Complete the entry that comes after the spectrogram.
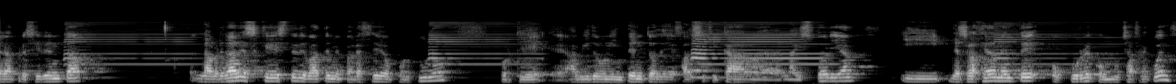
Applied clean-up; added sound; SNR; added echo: classical method WPE with log-MMSE.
